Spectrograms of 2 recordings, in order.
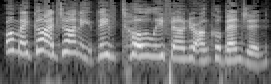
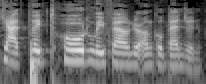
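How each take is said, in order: First: High, loud, breathless news; excited. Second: Said in the usual way. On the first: Retold or imitated. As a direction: blurt it out in a rush of excitement. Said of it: "he's like". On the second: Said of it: "Thorne's like".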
